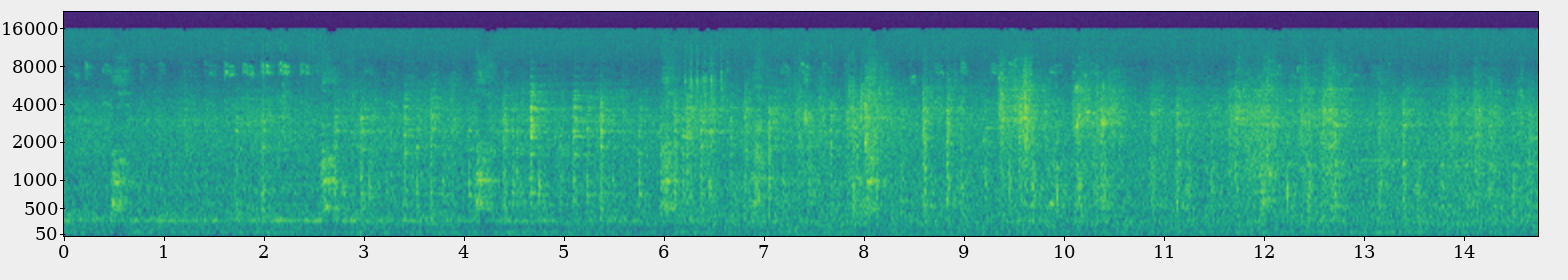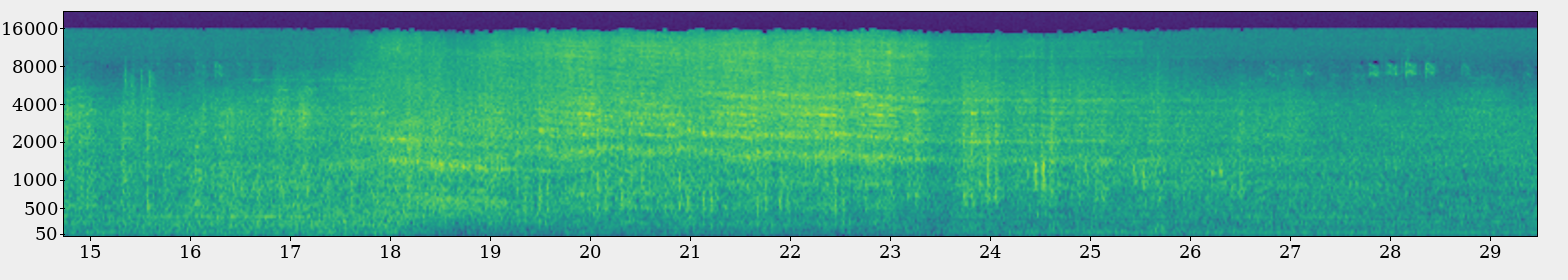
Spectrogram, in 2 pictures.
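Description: Freight train of tank wagons rolling past, its wheels clattering rhythmically over the rail joints. The sound grows louder about two-thirds of the way through, then fades near the end as the train moves away.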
